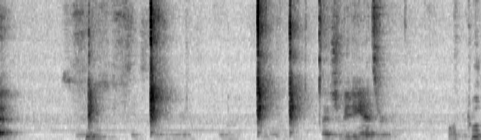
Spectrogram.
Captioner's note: students speaking softly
